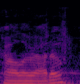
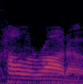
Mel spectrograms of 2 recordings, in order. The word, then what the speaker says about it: Colorado: You know it's not Colorado, right? Just, right? Yes, ma'am. Colorado. That's how the locals say it.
